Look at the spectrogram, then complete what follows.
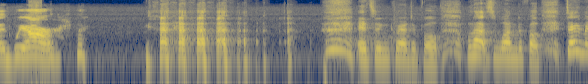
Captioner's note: laughs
